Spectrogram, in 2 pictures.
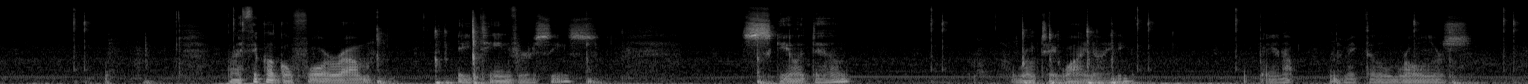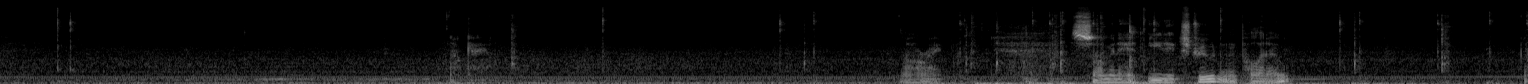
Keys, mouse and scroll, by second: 2.3 click, 5.9 Tab, 7.6 s, 10.2 r, 12.3 click, 14.5 s, 21.3 click, 23.4 middle click, 25.3-25.6 scroll up 2, 25.6 shift+middle click, 25.9 middle click, 26.6 e, 27.5 click, 28.9 middle click, 30.1 middle click.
